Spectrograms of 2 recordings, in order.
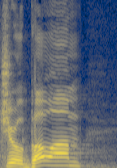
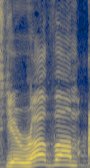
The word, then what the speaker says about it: Jeroboam: So I think in the English it's pronounced Jeroboam, Ahab, and Manasseh. However, it's Yeravam, Achav, and Manasseh in the Hebrew.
